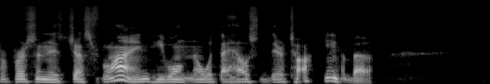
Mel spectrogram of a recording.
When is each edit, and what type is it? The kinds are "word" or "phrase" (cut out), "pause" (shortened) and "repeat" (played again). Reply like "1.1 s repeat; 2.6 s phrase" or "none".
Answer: 1.0 s word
